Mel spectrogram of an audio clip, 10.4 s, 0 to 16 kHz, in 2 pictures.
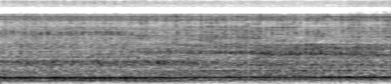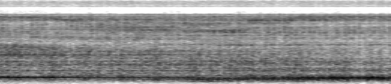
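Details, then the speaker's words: Citroën C4 with the engine mount and timing cover removed, phone mic held near the timing belt tensioner pulley: a harsh gritty whir with faint rapid knocking over idle. The new tensioner, fitted at a recent timing belt job, was oscillating badly. "comme vous pouvez le voir quand on l'a mis près du galet tendeur la partie micro ça écoute beaucoup plus et il y a un bruit très moche"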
